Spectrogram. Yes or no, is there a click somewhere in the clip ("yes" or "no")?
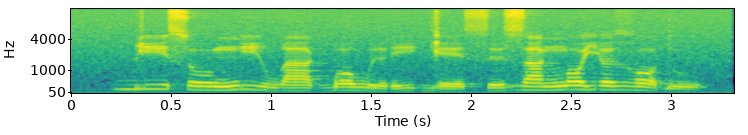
no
